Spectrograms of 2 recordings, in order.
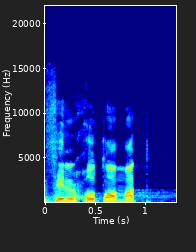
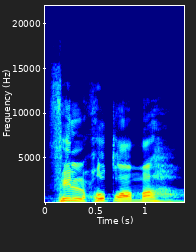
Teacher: گول تا کو وقف میں ہائے ساکنہ سے بدلیں گے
